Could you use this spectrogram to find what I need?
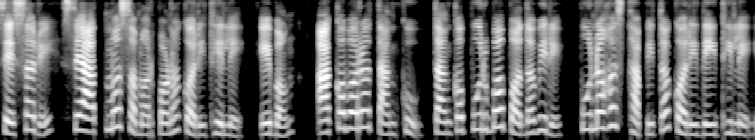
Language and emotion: Odia, neutral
